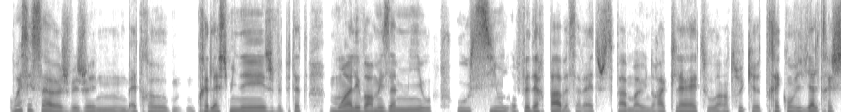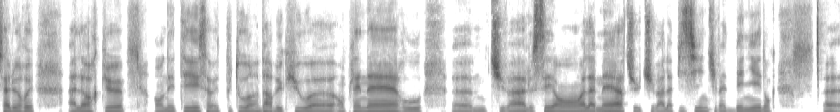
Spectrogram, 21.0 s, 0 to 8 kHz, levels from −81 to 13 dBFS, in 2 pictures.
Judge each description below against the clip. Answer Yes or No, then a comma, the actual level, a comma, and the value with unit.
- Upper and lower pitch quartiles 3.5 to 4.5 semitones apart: No, average, 2.9 semitones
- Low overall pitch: Yes, low, 110 Hz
